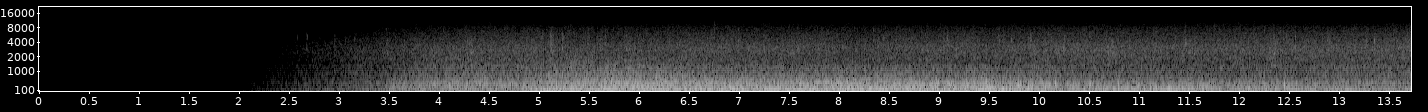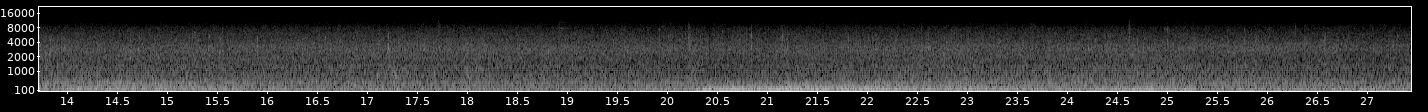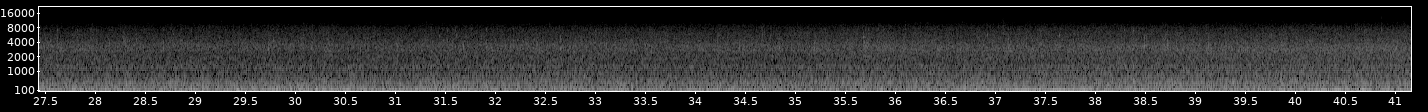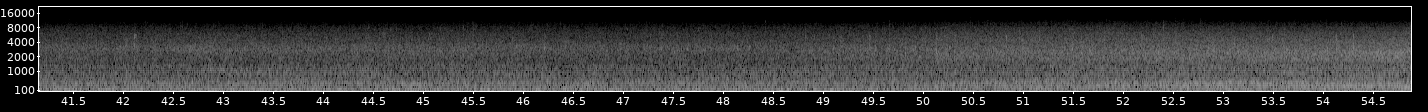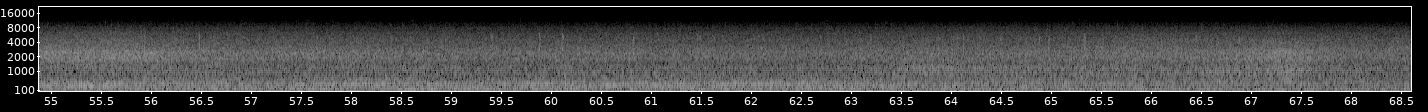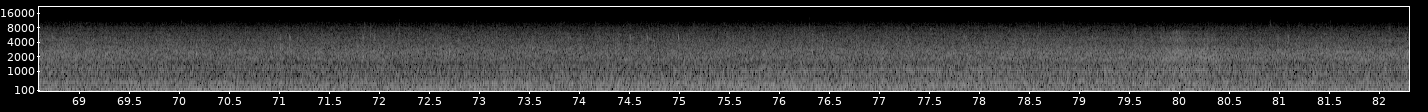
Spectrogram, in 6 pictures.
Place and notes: Kapelstraat, Rotterdam, Netherlands - Thunderstorm
Thunderstorm and rain. Recorded with a Dodotronic parabolic stereo.
Zuid-Holland, Nederland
